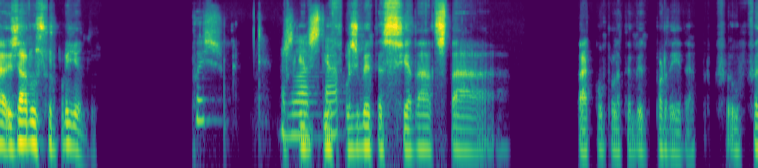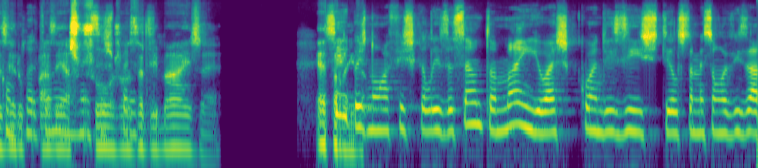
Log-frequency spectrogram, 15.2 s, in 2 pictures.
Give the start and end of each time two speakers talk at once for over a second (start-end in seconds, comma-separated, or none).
7.6-9.2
